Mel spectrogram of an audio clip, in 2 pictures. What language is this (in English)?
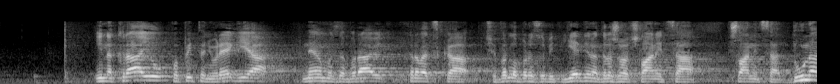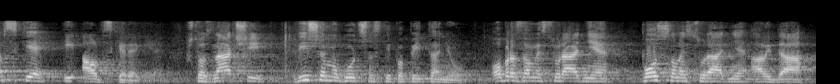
Croatian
